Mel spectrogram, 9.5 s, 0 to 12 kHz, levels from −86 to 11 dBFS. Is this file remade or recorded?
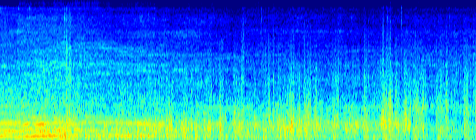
recorded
